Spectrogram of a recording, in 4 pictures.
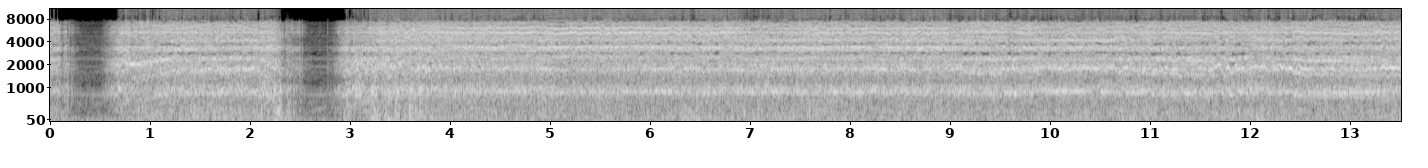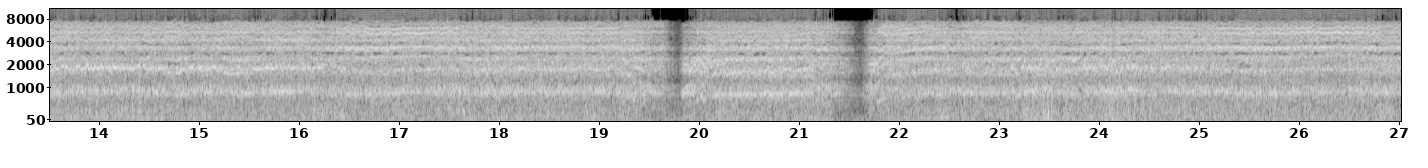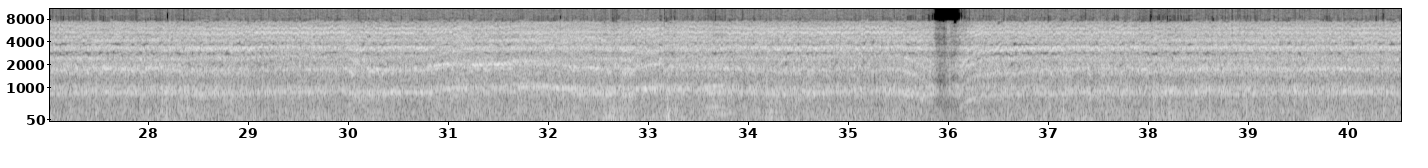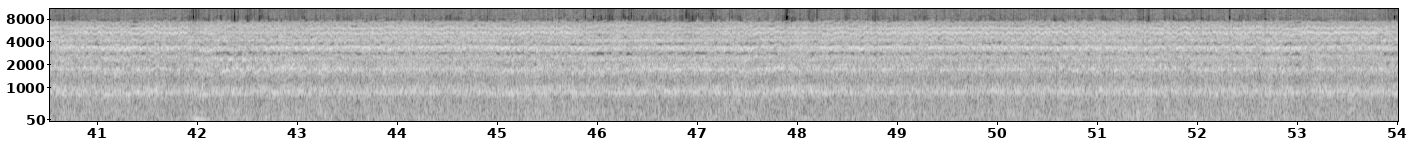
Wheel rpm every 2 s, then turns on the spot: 130, 130, 240, 230, 230, 220, 220, 230, 220, 170, 140, 200, 230, 220, 230, 240, 250, 200, 200, 230, 230, 230, 230, 230, 230, 230, 230.
none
